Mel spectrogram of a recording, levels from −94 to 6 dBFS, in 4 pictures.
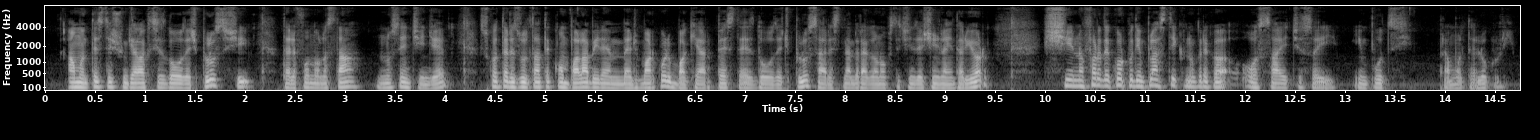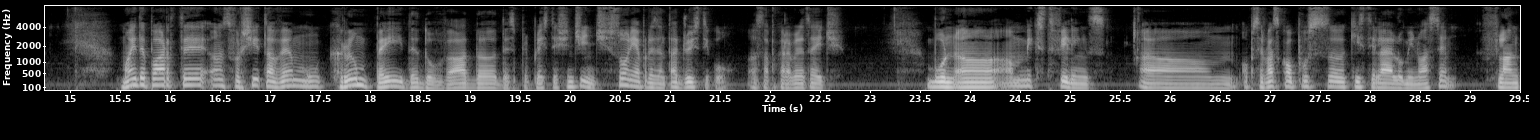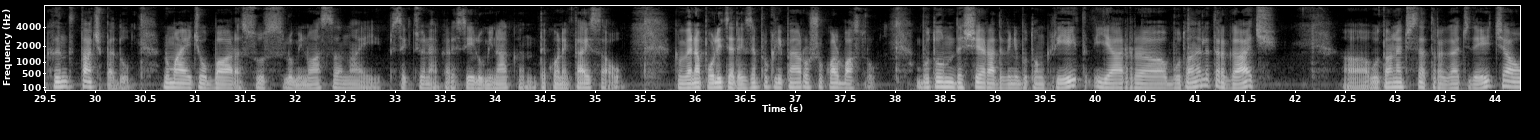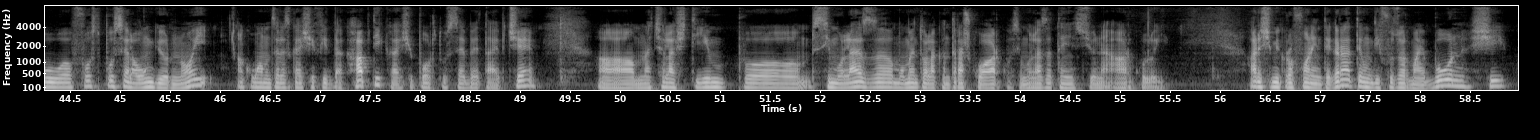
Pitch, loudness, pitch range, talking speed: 115 Hz, -23 LUFS, 100-130 Hz, 170 wpm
